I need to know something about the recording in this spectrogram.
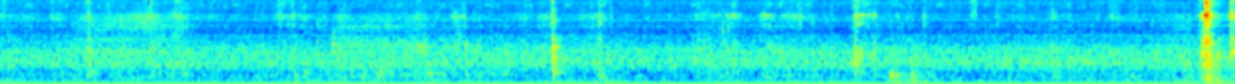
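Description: Faint handling clicks over a steady low hiss, then one sharp click at the very end, as the return NTC sensor's clip is pushed back onto its pipe inside a Vaillant ecoTEC Pro boiler.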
